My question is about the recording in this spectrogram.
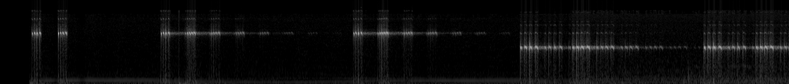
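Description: Recorded insect calls: high-pitched chirps in small groups, each group dying away, then from about seven seconds in a lower-pitched chirping in quick trilled bursts.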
